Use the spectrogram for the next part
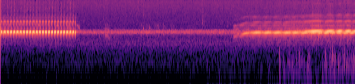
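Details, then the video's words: American toad giving its mating call: a loud, steady high trill that stops after about a second and a half, a fainter trill lingering beneath, then another trill swelling in and holding strong to the end. "American Toad Mating Call"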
